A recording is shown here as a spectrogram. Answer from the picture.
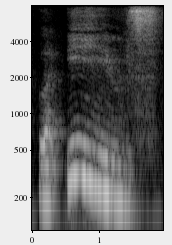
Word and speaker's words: leaves: Leaves. This E after V is silent.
